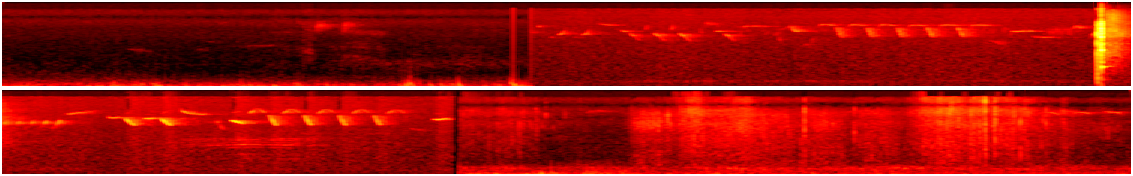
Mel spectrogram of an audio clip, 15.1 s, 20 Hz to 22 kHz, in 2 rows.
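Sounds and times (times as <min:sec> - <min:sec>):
small bird chirping: 0:03.6 - 0:10.6
air rifle shot: 0:07.3 - 0:07.7.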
